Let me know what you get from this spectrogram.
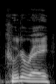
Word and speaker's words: Couderay: But now let's turn to Couderay. As I was told, that's how you say it, Couderay, to, it's a house, it's a tourist attraction that I'm not surprised exists with, because of Wisconsin's proximity to Chicago.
